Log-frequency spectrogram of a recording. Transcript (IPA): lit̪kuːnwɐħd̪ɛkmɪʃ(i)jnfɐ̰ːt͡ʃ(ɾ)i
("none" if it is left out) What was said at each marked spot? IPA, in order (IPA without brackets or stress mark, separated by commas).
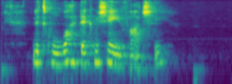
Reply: ɛ, l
